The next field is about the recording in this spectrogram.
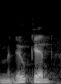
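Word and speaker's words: Mnuchin: of investors led by former treasury secretary Steve manukan which I looked it up and that is how it's pronounced Steve manukan uh went ahead and led a $1 billion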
